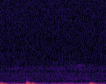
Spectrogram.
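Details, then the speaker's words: Simulated ASMR school-nurse role-play with a student suspected of faking sickness; stethoscope on the front of the chest during deep breaths gives soft, low heartbeat thumps with no added sounds, judged fairly normal; normal heart sounds. "Okay. Sounds fairly normal and quite good actually."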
